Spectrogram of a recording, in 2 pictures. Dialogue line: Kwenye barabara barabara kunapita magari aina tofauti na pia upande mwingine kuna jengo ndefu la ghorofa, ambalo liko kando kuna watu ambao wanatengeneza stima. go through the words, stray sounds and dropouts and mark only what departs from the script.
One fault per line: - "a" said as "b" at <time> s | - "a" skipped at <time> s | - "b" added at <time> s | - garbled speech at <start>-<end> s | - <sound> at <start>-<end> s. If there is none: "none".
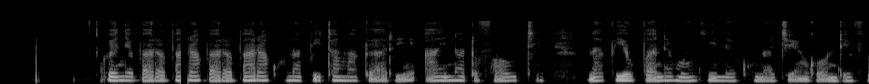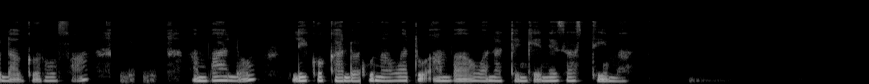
- dropout at 1.8-1.9 s
- laugh at 9.9-10.3 s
